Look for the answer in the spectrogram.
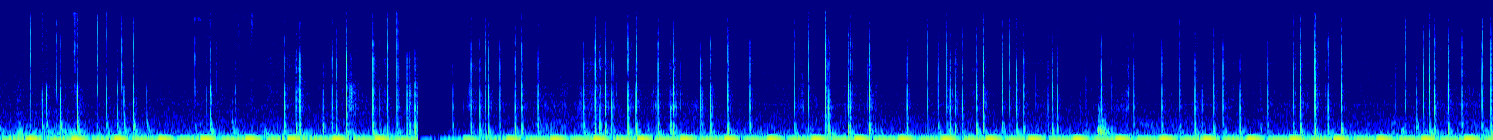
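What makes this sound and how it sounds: Long nails tap and scratch the narrow glossy paper spine of a blue paperback book held upright by its spine. The result is a quick, steady run of soft, dry taps mixed with scratchy strokes, with a brief silent gap a little past four seconds before the rhythm resumes.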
